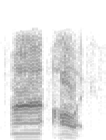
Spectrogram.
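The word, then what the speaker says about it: xxxHOLiC: Well, when I see that XXX Holic, I pronounce it as Holic.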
